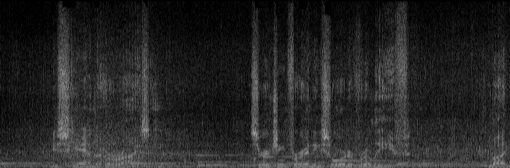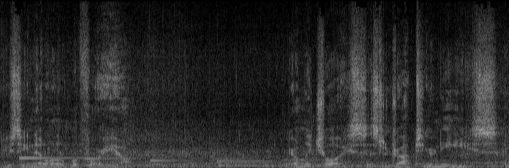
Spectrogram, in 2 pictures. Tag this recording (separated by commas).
Music, Speech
